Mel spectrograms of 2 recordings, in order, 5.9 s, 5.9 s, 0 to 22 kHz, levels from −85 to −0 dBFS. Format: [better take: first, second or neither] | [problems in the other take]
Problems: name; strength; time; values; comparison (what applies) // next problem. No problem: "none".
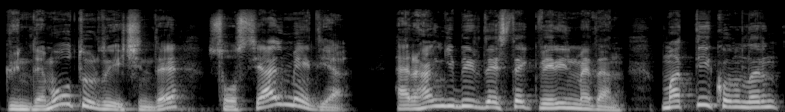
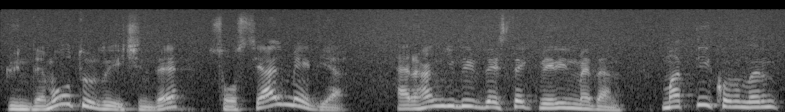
first | hiss; loud; throughout; 9 dB below the speech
